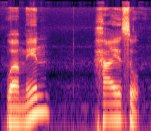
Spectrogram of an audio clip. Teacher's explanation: Huruf H ini keluarnya dari tenggorokan bagian tengah. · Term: idhar halqi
